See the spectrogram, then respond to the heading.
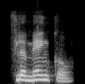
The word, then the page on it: flamenco: Indian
